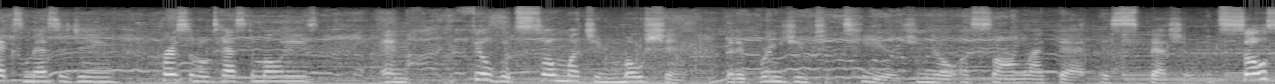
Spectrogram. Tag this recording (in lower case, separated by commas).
music, speech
